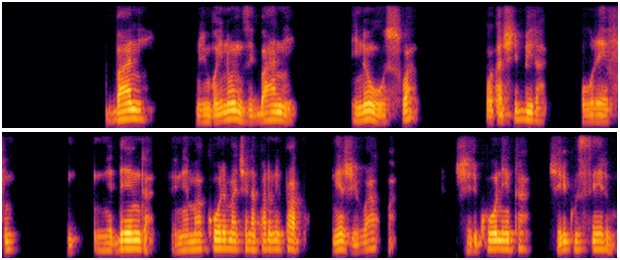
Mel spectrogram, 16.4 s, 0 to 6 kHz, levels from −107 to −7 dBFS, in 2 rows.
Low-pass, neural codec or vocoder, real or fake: 5.4 kHz; codec, 24 kHz, 1.2 kbps, DualCodec; fake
